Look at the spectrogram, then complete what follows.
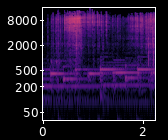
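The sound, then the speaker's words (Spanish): The wooden staircase of a house creaks in drawn-out, groaning tones that shift in pitch, with a brief rattling burst early on. No one speaks. “Es un crujido, el de la escalera de su casa.”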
